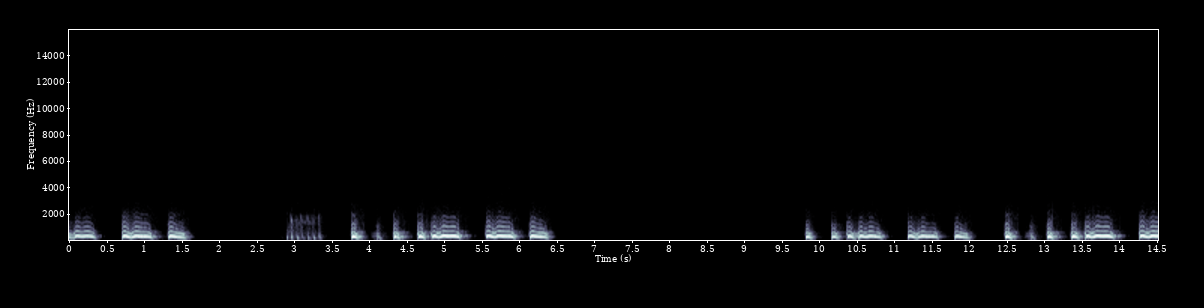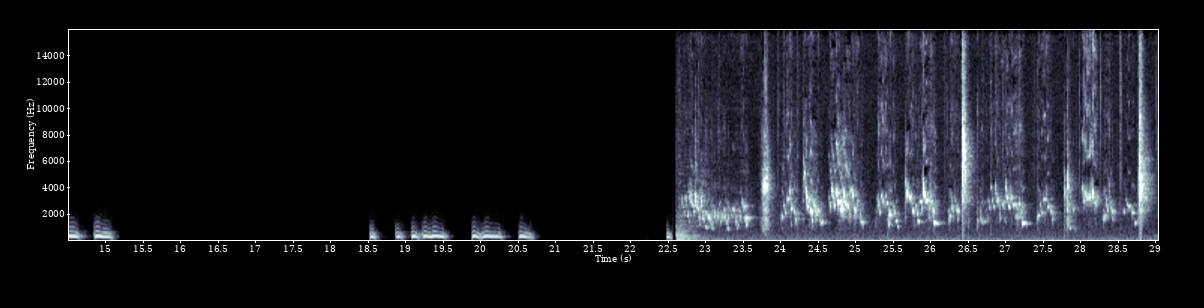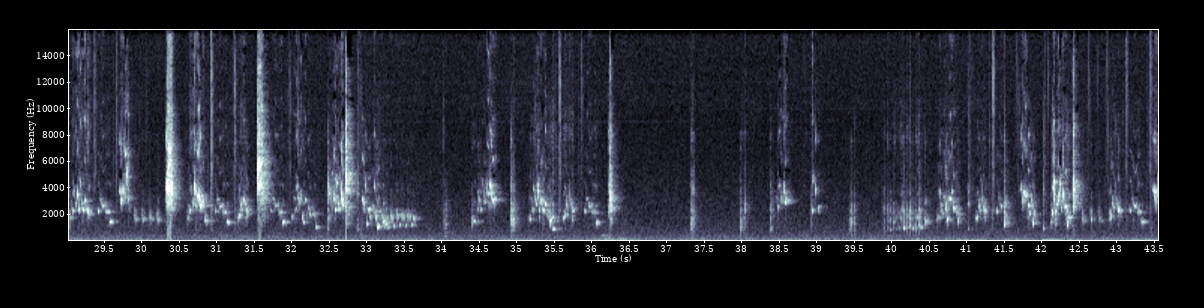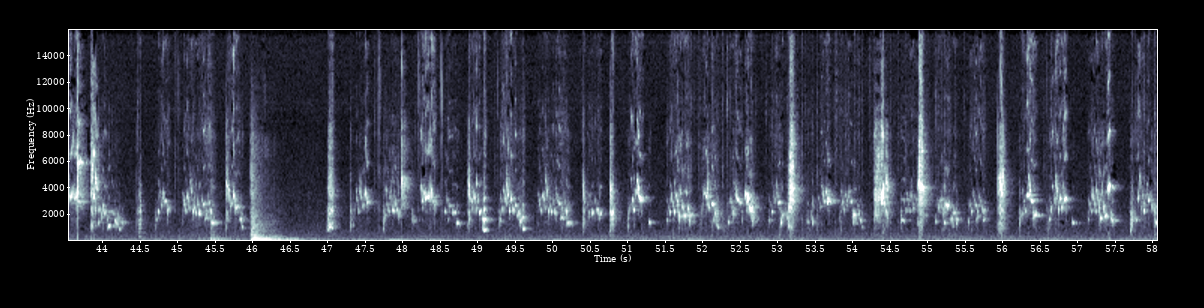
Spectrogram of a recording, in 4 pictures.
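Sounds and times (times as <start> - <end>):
birds chirping and squawking: 22.6 - 58.0
low thump: 45.5 - 47.0.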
